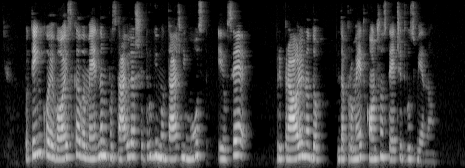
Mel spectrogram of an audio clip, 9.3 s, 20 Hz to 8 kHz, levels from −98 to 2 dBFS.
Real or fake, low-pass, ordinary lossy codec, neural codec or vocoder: real; none; none; none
